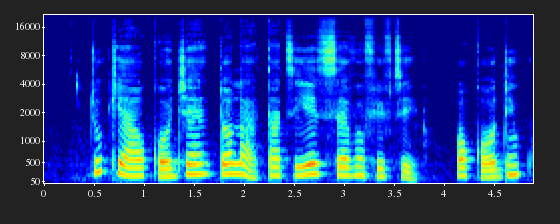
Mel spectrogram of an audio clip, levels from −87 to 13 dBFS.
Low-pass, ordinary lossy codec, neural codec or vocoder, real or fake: 19.8 kHz; none; none; real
